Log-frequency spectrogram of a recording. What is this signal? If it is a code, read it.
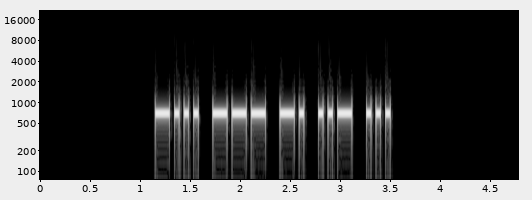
Morse code, heard as a keyed tone, about 25 wpm, 700 Hz. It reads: BONUS
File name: 5 Letter Words - First 3 Letters Given - 25wpm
